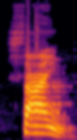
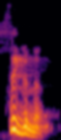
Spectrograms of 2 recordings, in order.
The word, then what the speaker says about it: sign: तो जी का साइलेंट का पद्धति क्या है, गौर करेंगे तो यहाँ कहता है कि GN, गौर कीजिएगा, साइन, जबकि हम लोग पढ़ते हैं सिग्न, सिग्न बोल देते हैं या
